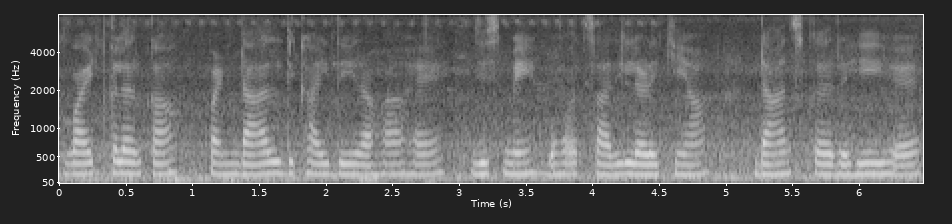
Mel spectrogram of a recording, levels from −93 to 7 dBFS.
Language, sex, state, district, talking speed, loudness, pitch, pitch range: Hindi, female, Chhattisgarh, Raipur, 150 wpm, -16 LUFS, 190 Hz, 185-195 Hz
